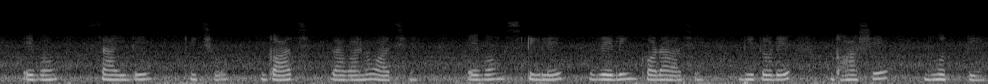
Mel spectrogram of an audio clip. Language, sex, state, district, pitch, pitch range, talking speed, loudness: Bengali, male, West Bengal, Paschim Medinipur, 225 Hz, 215-235 Hz, 95 wpm, -27 LUFS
